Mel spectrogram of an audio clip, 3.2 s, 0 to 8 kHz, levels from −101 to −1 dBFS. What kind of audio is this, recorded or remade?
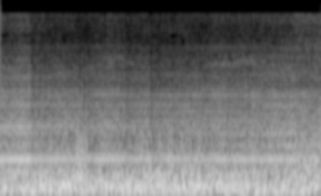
remade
